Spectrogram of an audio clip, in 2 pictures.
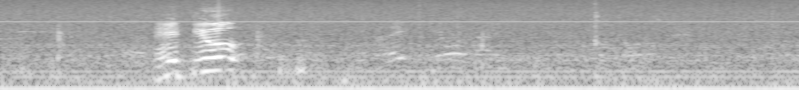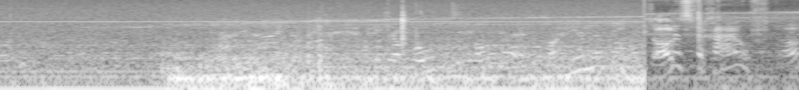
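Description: A steady low electrical hum drones in an aircraft cockpit.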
